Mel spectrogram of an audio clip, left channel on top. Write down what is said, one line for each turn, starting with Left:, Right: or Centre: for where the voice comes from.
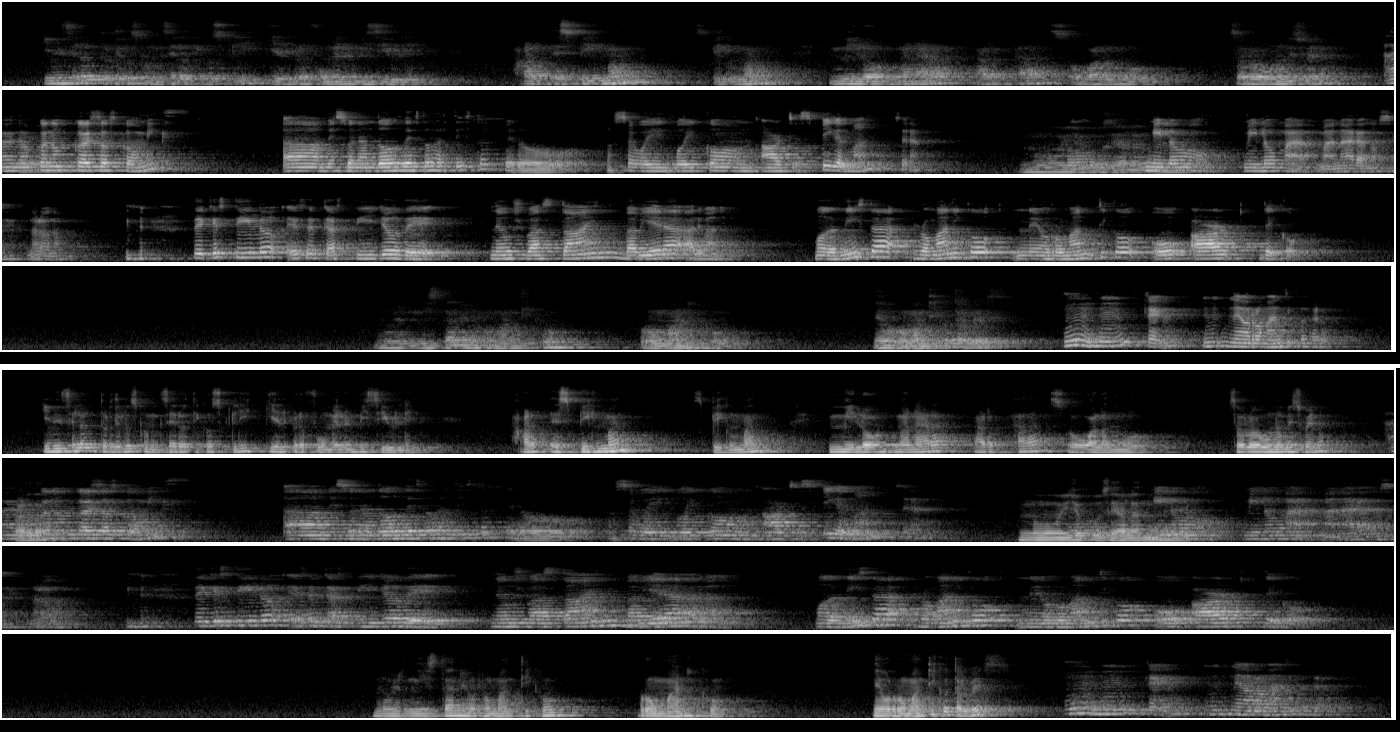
Right: ¿Quién es el autor de los cómics eróticos Click y el perfume Lo Invisible? Art Spigman. Spigman. Milo Manara, Art Adams o Alan Moore. Solo uno me suena,
Left: Ah,
Right: la
Left: no
Right: verdad.
Left: conozco esos cómics. Ah, me suenan dos de estos artistas, pero no sé, voy, voy con Art Spiegelman, ¿será?
Right: No, y
Left: O
Right: yo puse Alan Moore,
Left: Milo, Milo Ma- Manara, no sé, no lo conozco. <laughs> ¿De qué estilo es el castillo de Neuschwanstein, Baviera, Alemania. Modernista, románico, neorromántico o Art Deco.
Right: modernista, neorromántico, románico. Neorromántico, tal vez.
Left: Ujú, sí, mm, neorromántico, pero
